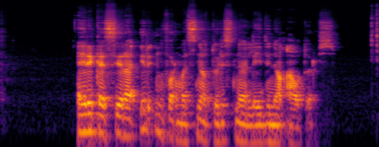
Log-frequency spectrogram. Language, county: Lithuanian, Vilnius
